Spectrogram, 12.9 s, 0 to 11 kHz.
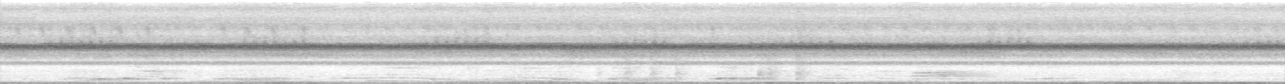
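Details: Grass insects on a quiet August night in Aewol, Jeju, recorded 25 August 2022: a steady, unbroken high shrill drone, with a fainter second tone below it, over a constant low rumble and scattered soft short chirps.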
